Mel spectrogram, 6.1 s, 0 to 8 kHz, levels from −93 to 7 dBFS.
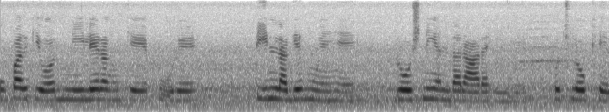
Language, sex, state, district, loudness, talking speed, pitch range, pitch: Hindi, female, Chhattisgarh, Raigarh, -18 LUFS, 195 wpm, 215-245 Hz, 230 Hz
